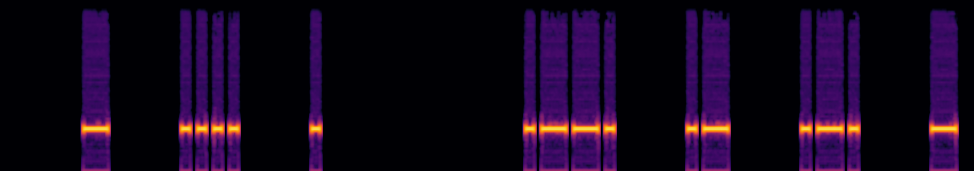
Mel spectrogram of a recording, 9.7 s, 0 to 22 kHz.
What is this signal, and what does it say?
Morse code, heard as a keyed tone, about 15 wpm, spaced as for 8 wpm, 1000 Hz. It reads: THE PART
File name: qotdfiles / 8wpm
